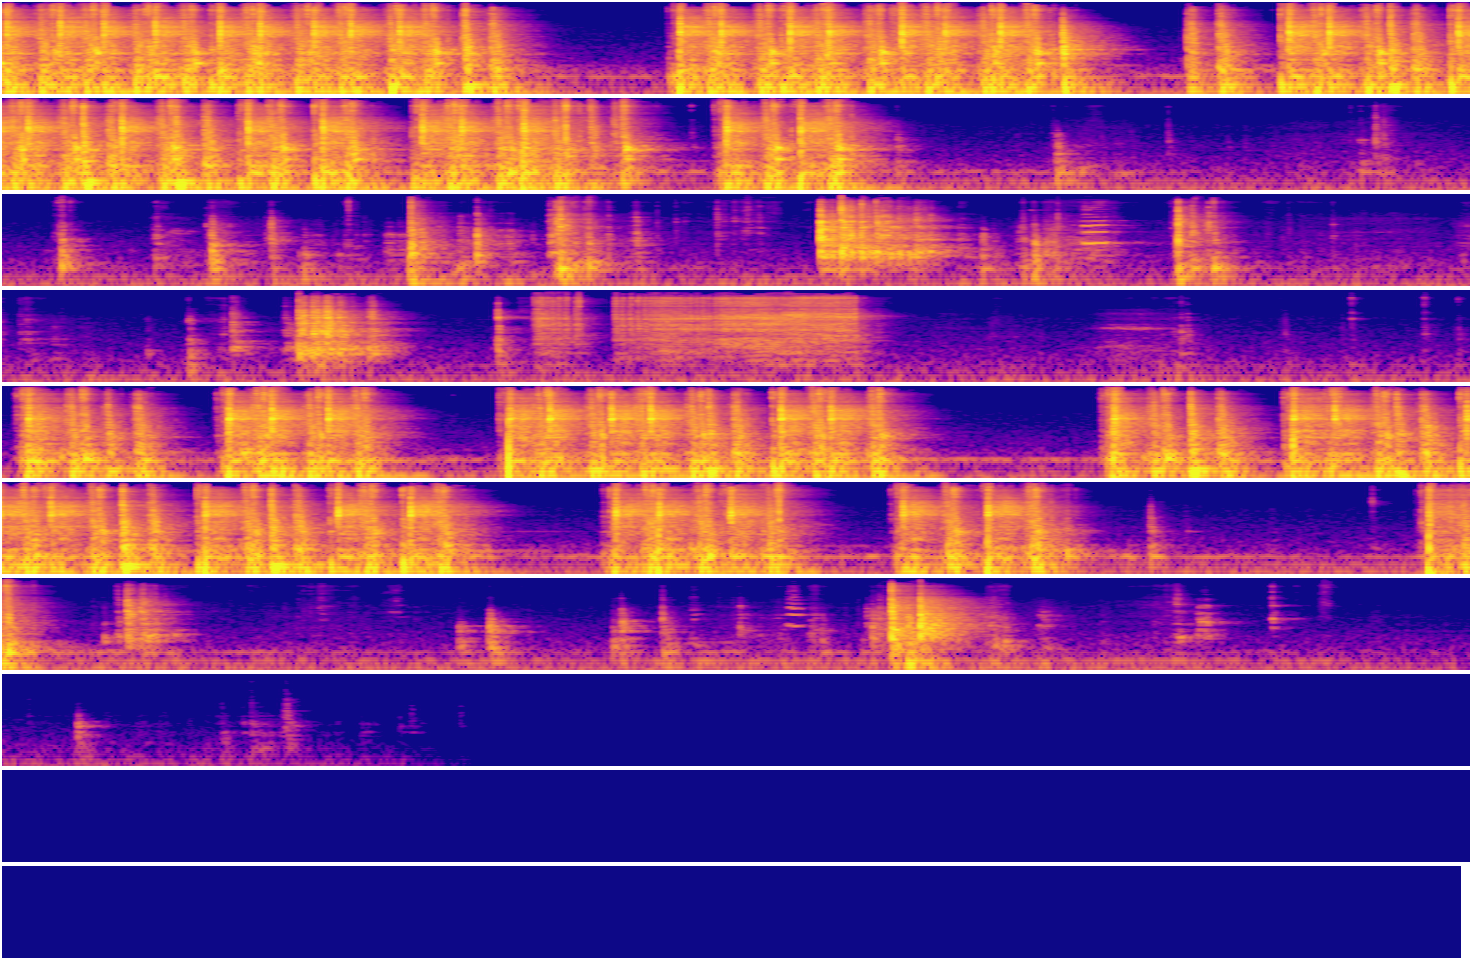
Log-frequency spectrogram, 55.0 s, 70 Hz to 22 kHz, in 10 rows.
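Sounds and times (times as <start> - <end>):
typewriter key strikes: 0.0 - 2.0, 2.6 - 8.9, 22.1 - 25.5, 26.2 - 31.6
typewriter rasping: 0.0 - 2.0, 2.6 - 8.9, 22.1 - 25.6, 26.2 - 31.6.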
